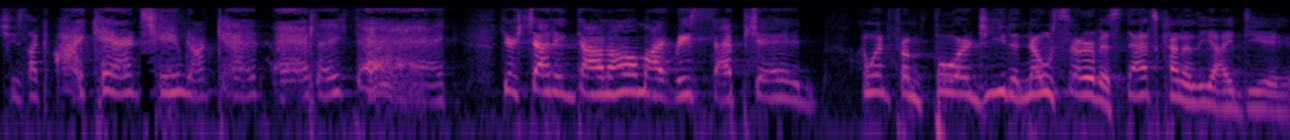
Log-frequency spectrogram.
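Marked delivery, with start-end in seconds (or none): 0.4-8.4 shrill, loud, furious screaming, freaking-out rant. Retelling how a young woman came out screaming at a kid, retelling a woman screaming. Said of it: "she was screaming at this kid".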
